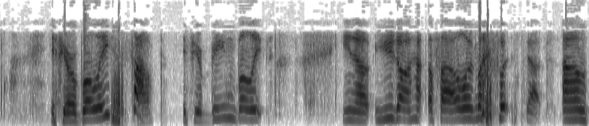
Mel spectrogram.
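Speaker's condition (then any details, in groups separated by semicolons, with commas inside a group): Cerebral palsy; speech mimicked and laughed at by a teacher in school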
